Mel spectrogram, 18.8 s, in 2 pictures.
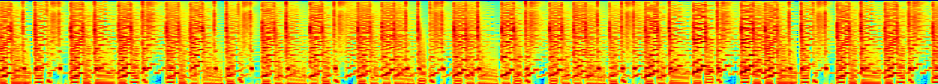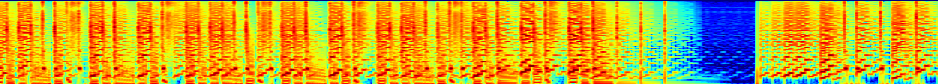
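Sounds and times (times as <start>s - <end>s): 
chiptune music on MOS6581R3 sound chip: 0.0s - 16.3s, 17.0s - 18.7s.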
